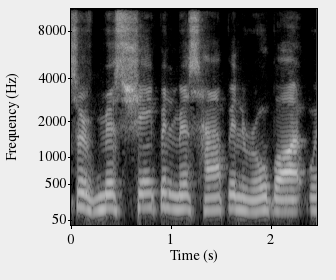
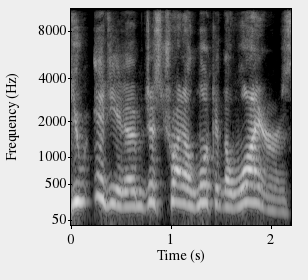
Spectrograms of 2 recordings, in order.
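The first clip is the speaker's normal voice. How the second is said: exasperated, super angry, furious yelling; 4 semitones higher, 4 dB louder than usual. Retelling a comic scene where superheroes fight: imitating angry yelling. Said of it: "so they get really super angry".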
